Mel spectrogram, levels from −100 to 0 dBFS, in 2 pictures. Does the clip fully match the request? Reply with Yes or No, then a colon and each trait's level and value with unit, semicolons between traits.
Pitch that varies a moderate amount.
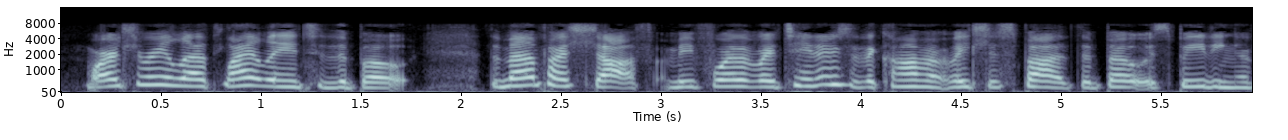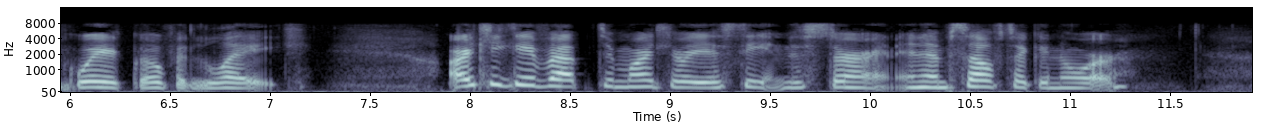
Yes: average, 3.3 semitones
